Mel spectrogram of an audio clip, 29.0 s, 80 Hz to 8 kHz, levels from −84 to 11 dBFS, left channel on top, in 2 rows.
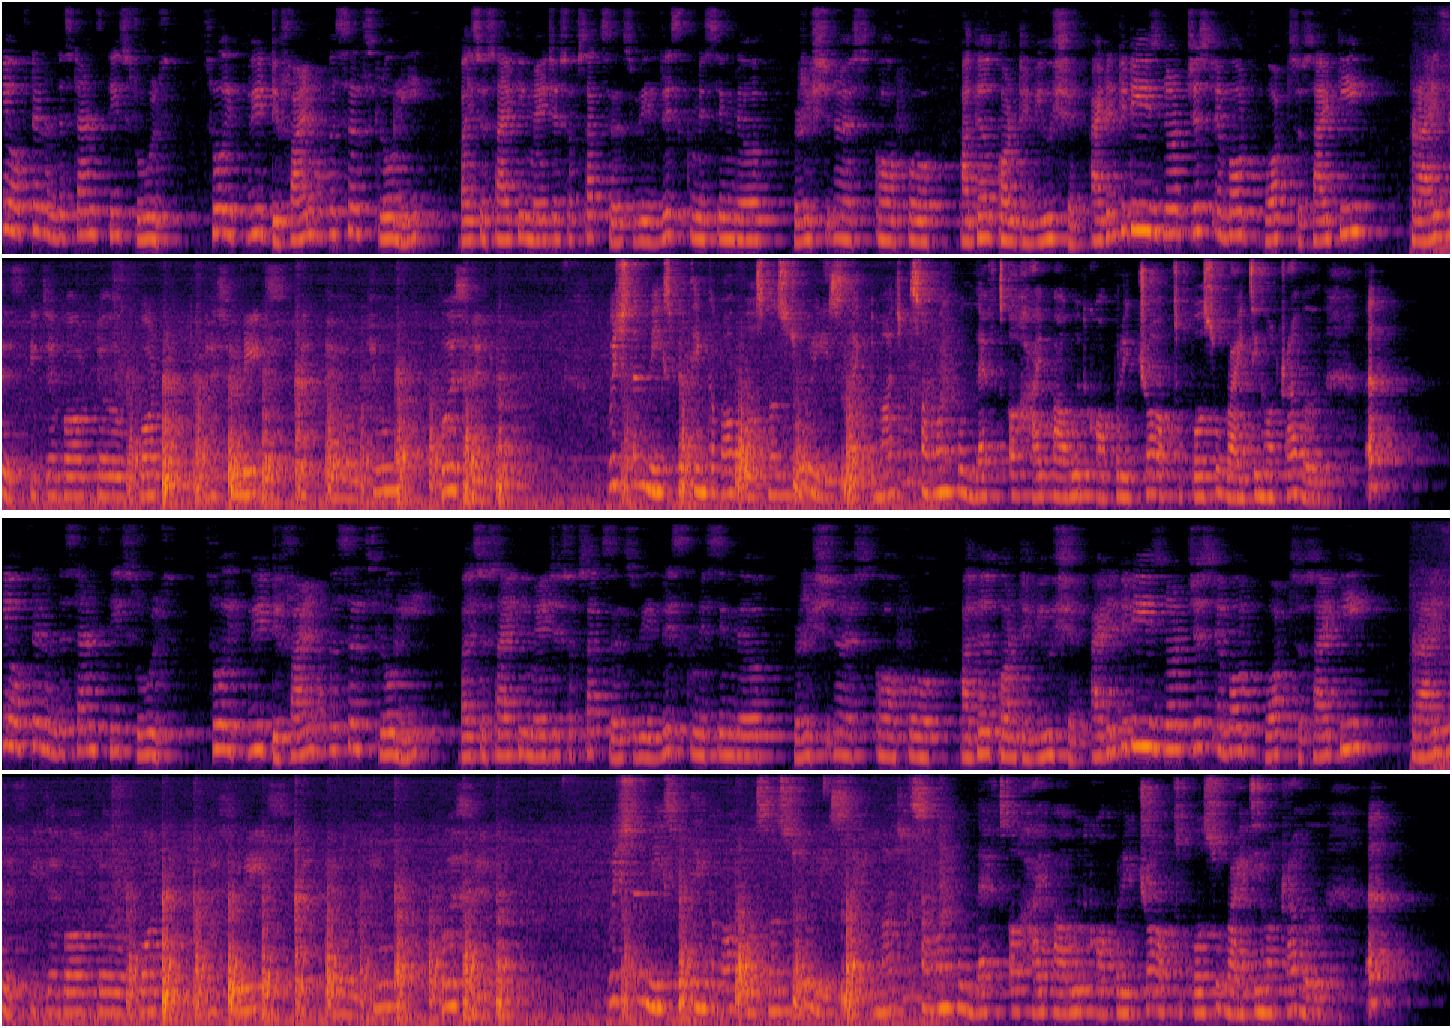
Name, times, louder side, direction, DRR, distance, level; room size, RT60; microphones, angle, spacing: voice 1, 0.0-1.6 2.0-4.2 4.6-7.6 7.9-9.3 9.6-13.6 14.1-16.1 16.5-18.5 18.8-19.4, left 2 dB, 65° left, 0 dB, 0.8 m, -27 dB
sound 1, 14.1-23.9, equal, 70° right, 3.0 m, -26 dB
voice 2, 20.5-28.2, left 2 dB, 90° left, 3 dB, 1.5 m, -25 dB
13.0 x 5.6 x 4.0 m, 1.1 s
head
